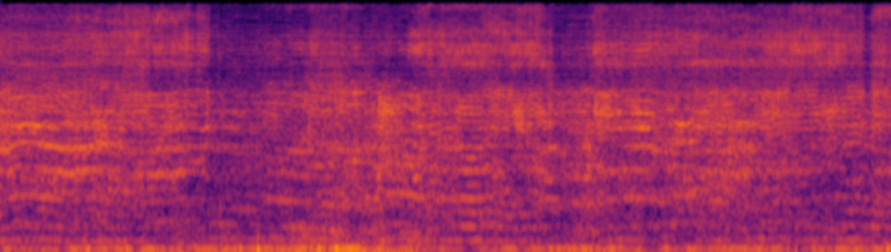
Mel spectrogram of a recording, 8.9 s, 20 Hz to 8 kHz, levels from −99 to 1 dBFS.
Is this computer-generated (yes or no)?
yes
